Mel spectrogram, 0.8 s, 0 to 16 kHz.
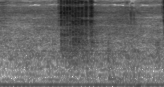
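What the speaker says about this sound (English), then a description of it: "I'll just ratchet that off" Ratchet loosening a front brake caliper bolt on a 2011 GMC Terrain, two quick bursts of metallic clicking close by over a faint low hum.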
